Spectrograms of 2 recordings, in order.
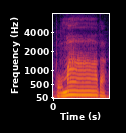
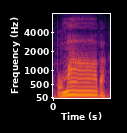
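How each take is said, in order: First: The stress is on the second syllable. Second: The stress is on the second syllable.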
